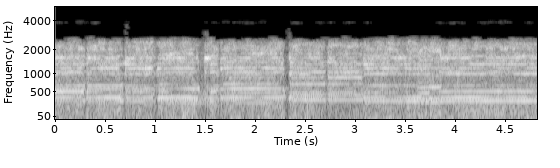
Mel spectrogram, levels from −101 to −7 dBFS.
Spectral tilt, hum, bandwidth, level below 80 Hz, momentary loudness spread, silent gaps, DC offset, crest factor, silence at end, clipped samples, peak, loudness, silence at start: -11.5 dB/octave; none; 3.1 kHz; -40 dBFS; 2 LU; none; under 0.1%; 14 dB; 0 s; under 0.1%; -6 dBFS; -18 LUFS; 0 s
